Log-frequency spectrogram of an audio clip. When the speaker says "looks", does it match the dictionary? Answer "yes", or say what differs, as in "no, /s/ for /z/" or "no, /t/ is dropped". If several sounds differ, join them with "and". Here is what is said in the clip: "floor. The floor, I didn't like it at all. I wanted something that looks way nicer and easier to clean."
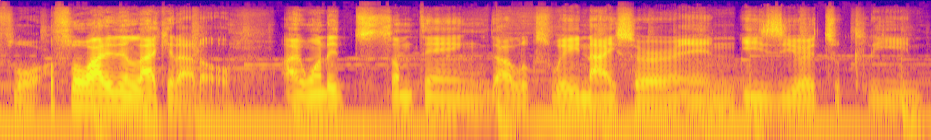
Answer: yes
